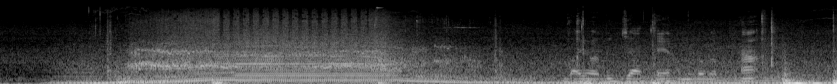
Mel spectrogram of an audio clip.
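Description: A car engine revs up loudly, holds high, then drops back to idle.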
